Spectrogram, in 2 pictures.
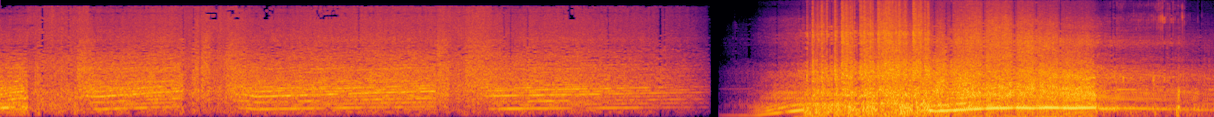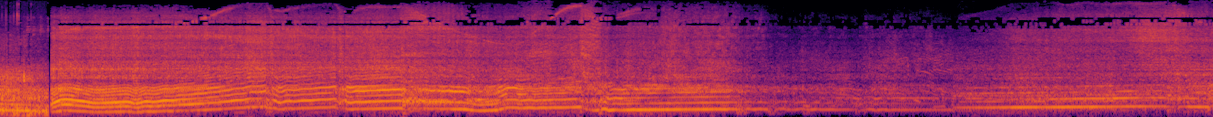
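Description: Rally car engine revving hard through the gears, its pitch climbing and dropping again and again with each shift and lift. It cuts out briefly about nine seconds in, comes back at its loudest with a rush of noise for several seconds, then runs on quieter and farther off.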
